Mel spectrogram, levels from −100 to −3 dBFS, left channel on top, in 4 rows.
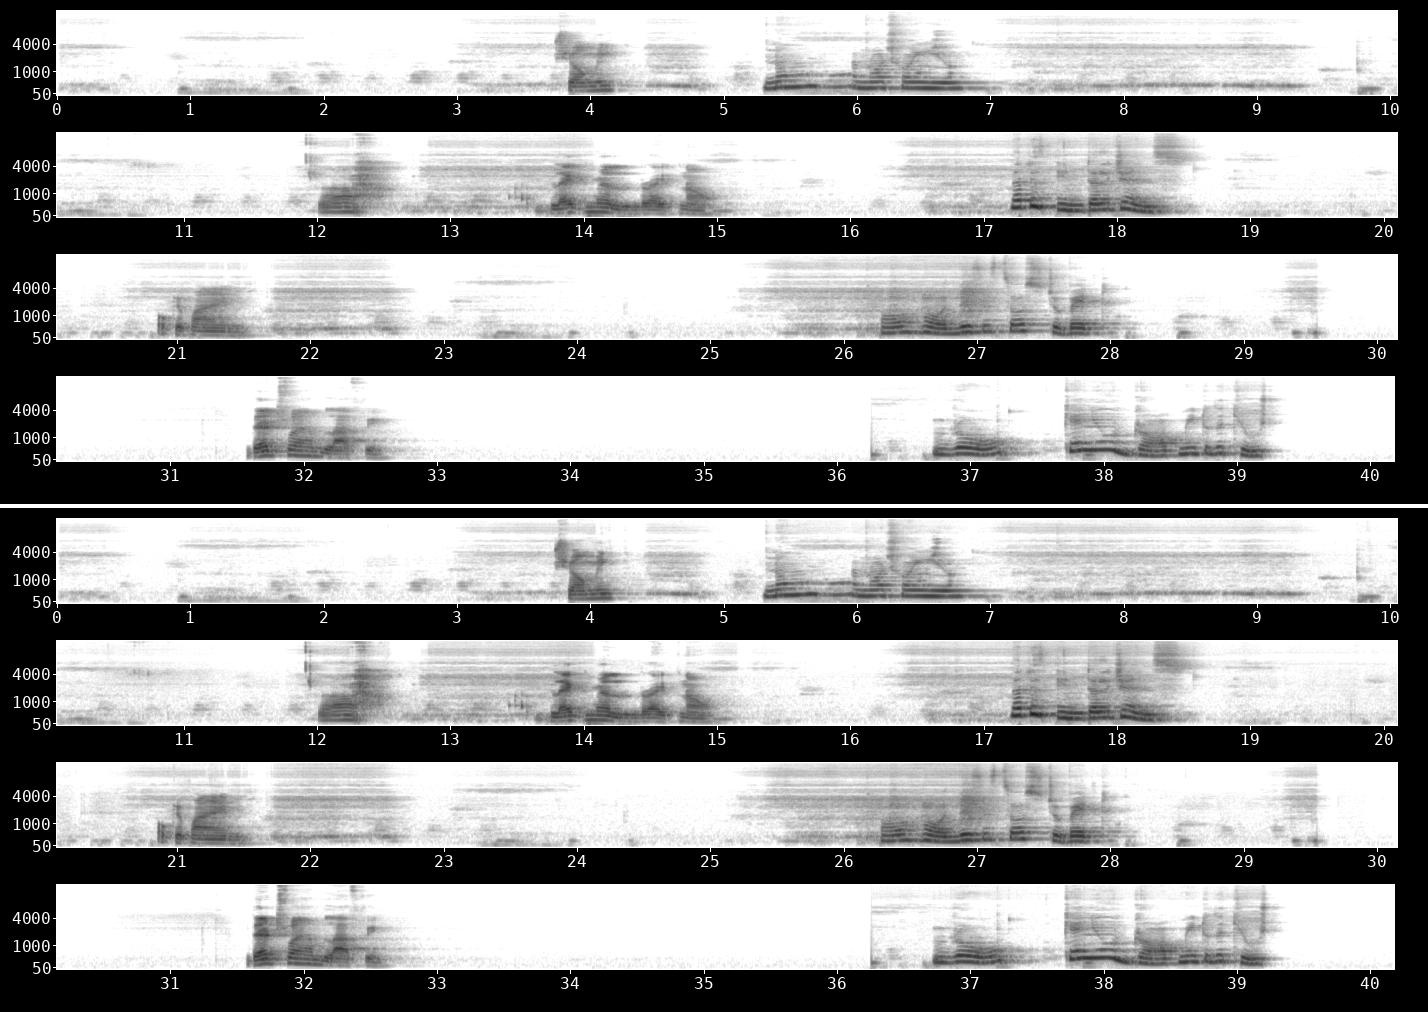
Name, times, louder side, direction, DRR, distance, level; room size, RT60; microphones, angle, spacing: voice 1, 3.7-4.2 5.8-6.0 12.0-12.6 13.6-15.0 20.8-21.5 31.6-32.6, right 4 dB, 85° right, 0.8 m, -34 dB
voice 2, 5.3-7.0 7.7-8.2 8.8-9.3 9.8-9.9 12.8-13.8 16.6-18.5 21.7-22.6 25.4-28.1 29.5-29.6 36.7-37.4 37.7-39.2, right 2 dB, 15° right, 0.3 m, -34 dB
8.1 x 6.1 x 3.5 m
head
